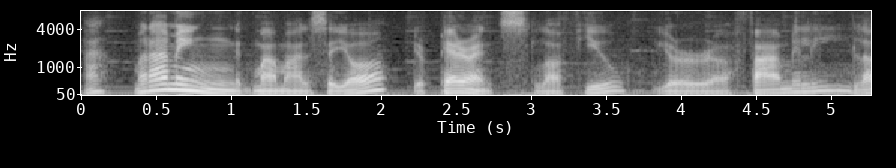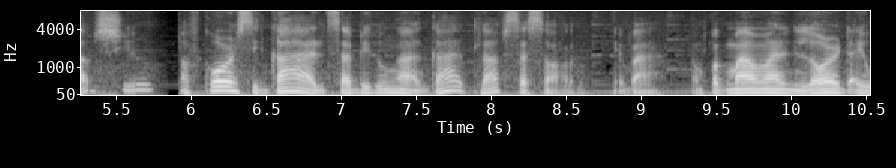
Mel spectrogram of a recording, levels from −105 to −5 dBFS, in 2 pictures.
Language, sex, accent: Filipino, male, native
